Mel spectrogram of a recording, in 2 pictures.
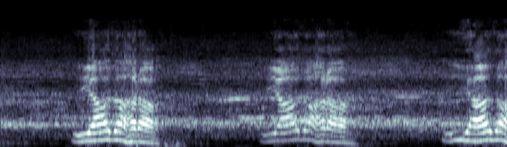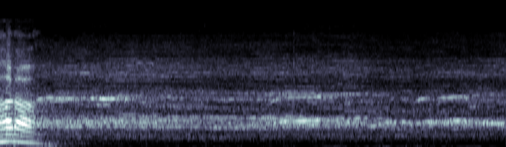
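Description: A large crowd murmurs in the background.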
